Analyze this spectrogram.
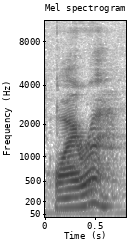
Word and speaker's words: Huayra: Okay, just outside of the top 10 is the Pagani Huayra, I think is how you pronounce it, with the Brembo decals on it.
